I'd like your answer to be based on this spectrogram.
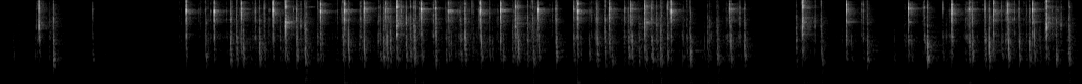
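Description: Long nails and fingertips type on a backlit pink mechanical keyboard with round plastic keycaps and a hollow plastic case. The clicks are bright and sharp with very short decay, coming first as a few scattered taps and then as quick, uneven bursts of typing with brief pauses.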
